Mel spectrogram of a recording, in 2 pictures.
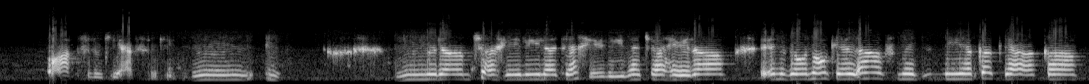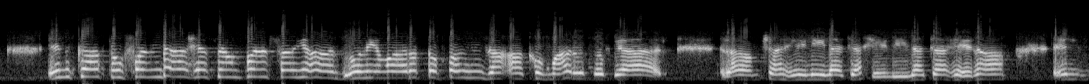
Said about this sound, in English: So can you please hum two lines from your most popular song before we end?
